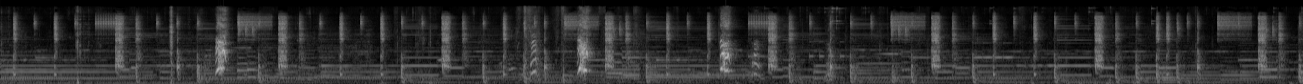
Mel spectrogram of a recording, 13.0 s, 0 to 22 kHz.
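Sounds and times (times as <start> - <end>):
background music: 0.0 - 13.0
dog barking: 2.0 - 2.5, 5.2 - 6.4, 7.1 - 8.4.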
